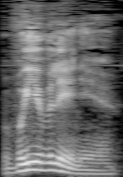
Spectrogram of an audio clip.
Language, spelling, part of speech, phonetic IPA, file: Russian, выявление, noun, [vɨ(j)ɪˈvlʲenʲɪje], Ru-выявление.ogg
- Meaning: 1. detection, elicitation 2. revelation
